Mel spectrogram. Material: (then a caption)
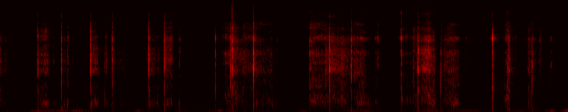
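Cardboard. A small, hollow red cardboard matchbox is held in the hand and tapped and scratched with the fingertips. The result is a run of crisp, dry taps broken up by short bursts of papery scratching, all bright and high with almost no low end.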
